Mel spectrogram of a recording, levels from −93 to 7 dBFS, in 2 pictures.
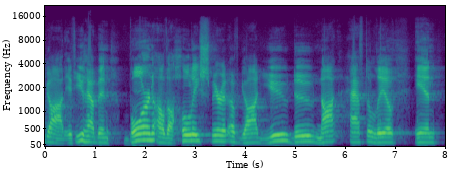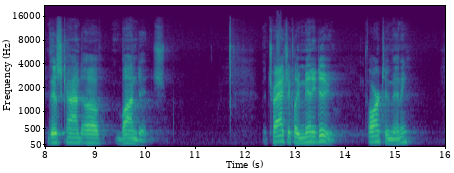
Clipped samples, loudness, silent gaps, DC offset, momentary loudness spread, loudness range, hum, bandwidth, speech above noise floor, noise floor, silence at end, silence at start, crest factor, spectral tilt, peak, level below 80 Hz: under 0.1%; -22 LUFS; none; under 0.1%; 17 LU; 8 LU; none; 15 kHz; 50 dB; -72 dBFS; 0.75 s; 0 s; 18 dB; -5 dB/octave; -6 dBFS; -72 dBFS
